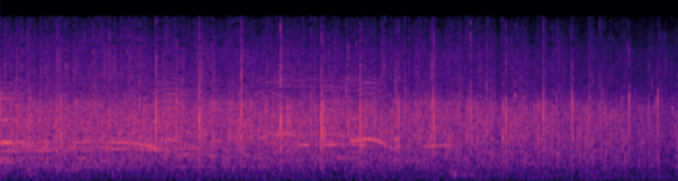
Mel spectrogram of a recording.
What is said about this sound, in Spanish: Dale fuerte ese aplauso al rey.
